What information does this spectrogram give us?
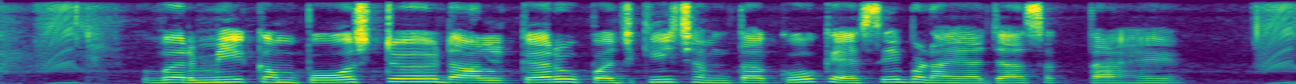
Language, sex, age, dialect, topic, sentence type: Hindi, female, 18-24, Awadhi Bundeli, agriculture, question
